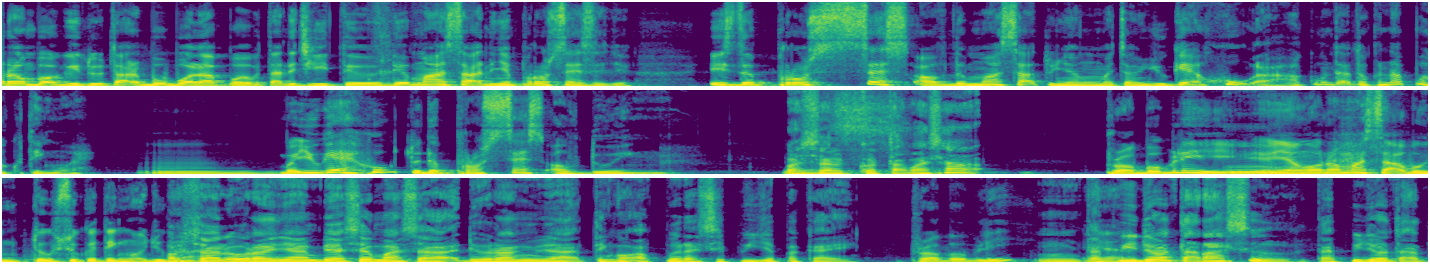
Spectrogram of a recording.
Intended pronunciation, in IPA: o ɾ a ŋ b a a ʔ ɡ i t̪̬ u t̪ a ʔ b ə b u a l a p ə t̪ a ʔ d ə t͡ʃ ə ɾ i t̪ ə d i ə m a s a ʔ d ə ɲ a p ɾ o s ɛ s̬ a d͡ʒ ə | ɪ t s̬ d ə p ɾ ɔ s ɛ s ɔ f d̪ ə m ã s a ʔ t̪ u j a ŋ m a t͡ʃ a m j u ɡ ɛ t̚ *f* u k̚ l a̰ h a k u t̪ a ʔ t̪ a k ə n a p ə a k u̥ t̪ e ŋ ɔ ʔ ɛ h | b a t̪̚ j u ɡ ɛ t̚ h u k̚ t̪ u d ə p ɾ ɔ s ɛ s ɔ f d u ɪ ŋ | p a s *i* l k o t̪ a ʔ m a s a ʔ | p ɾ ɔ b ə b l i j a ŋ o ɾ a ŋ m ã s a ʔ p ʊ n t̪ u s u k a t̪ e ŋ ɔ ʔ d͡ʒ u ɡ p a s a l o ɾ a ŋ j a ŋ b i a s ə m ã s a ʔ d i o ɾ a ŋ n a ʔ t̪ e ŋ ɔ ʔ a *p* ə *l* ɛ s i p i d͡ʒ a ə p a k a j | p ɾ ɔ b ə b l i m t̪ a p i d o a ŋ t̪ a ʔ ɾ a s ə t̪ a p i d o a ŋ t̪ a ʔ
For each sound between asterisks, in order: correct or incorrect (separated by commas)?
incorrect, incorrect, correct, incorrect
